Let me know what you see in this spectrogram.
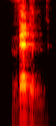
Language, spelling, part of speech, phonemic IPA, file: Dutch, wedden, verb / noun, /ˈwɛdə(n)/, Nl-wedden.ogg
- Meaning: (verb) to wager, to bet, to accept a gamble; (noun) plural of wedde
